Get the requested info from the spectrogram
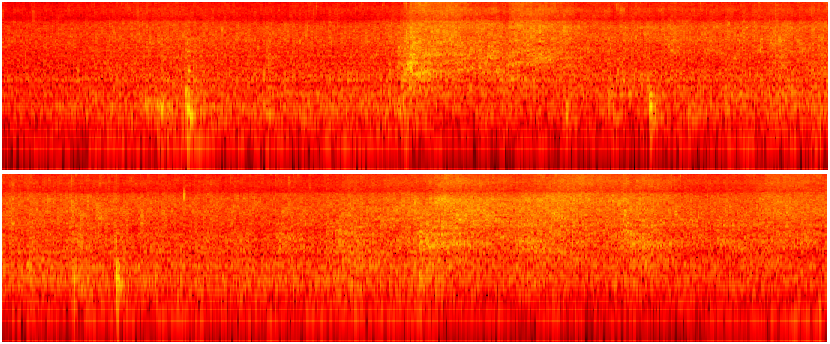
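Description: Minced mutton and tomatoes sizzling in a metal kadhai as a wooden spatula stirs and scrapes through them, the hiss growing louder about three seconds in. A few light knocks of the spatula on the pan.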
